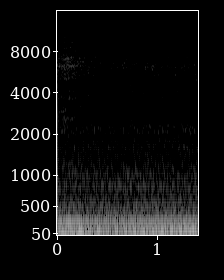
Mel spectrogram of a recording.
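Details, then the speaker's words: Car's first start after DIY clutch replacement, sat on jack stands for weeks without running; low lumpy wavering idle not settling, unhappy even in neutral, owner suspects the long sit, rough idle cause unclear. "okay it started up a bit funny I'm gonna put that down to the fact it's not been starting quite a few weeks and it's kind of been set up and Jack's stands it doesn't seem to be happy even in neutral"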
